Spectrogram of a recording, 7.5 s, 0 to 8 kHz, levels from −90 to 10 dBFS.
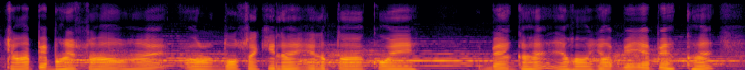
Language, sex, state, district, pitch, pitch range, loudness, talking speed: Maithili, male, Bihar, Supaul, 180 Hz, 180-195 Hz, -16 LUFS, 170 wpm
